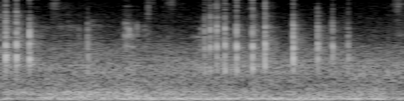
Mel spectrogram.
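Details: Rapid, gritty clicking and grating bursts of loud teeth grinding; bruxism.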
